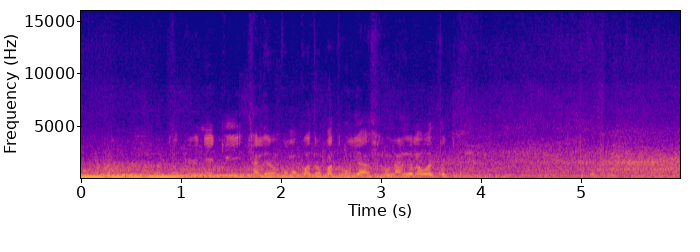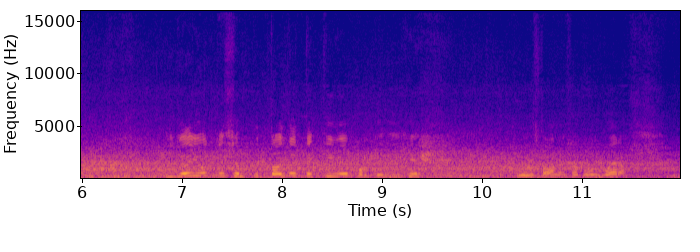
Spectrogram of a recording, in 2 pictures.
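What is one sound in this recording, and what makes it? A middle-aged man talks close to the microphone outdoors.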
